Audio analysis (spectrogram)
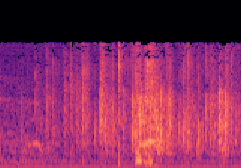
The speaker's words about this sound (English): Let's practice real quick. We got to do better than golf clapping. Okay, come on. Ready? One, two, three. Here we go.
